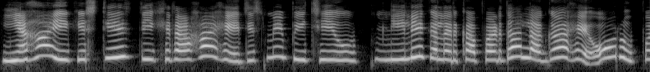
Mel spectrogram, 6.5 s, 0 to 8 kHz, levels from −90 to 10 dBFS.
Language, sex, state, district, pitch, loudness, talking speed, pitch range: Hindi, female, Maharashtra, Gondia, 395 Hz, -16 LUFS, 155 wpm, 375-465 Hz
